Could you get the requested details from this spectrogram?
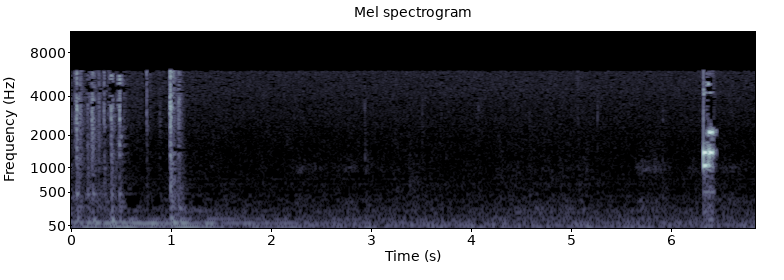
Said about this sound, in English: so we'll type that in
